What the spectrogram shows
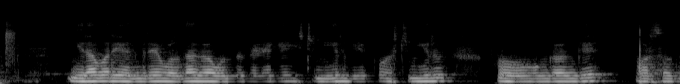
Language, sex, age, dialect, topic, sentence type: Kannada, male, 31-35, Northeastern, agriculture, statement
